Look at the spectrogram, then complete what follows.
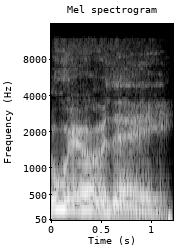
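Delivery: very loud, very low, booming masked-hero voice. Explaining how he talks once he puts on the cape, speaker does a Batman voice. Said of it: "I start talking like this".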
